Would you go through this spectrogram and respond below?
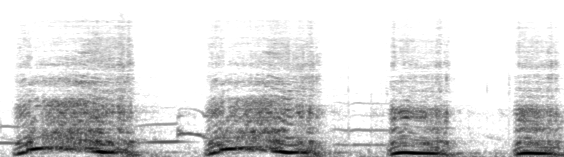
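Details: White lion roaring: four deep, groaning roar-grunts, the first two long and swelling, the last two shorter, with a faint thin tonal whine heard between them.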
